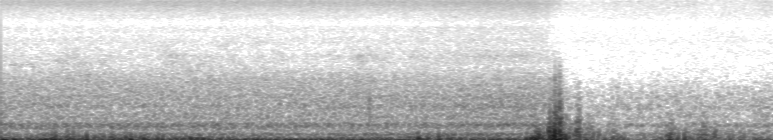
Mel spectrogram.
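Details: Bees of an arriving swarm piling up at the entrance of a swarm trap; a low, rough buzzing hum with one bee zooming close past around four seconds, rising then fading, followed by a quieter, patchier drone.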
